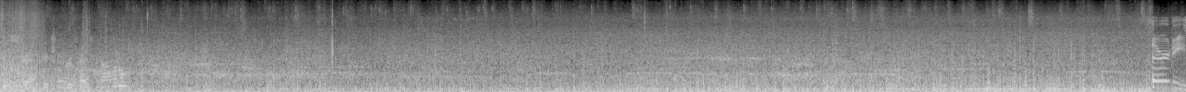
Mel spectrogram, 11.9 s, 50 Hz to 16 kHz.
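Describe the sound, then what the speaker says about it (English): Super Heavy booster of SpaceX Starship roaring in flight with all 33 Raptor engines lit, a dense, steady, loud broadband rumble filling the whole stretch with a faint voice beneath it. "We are seeing 33 out of 33 Raptor engines ignited on the Super Heavy booster"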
